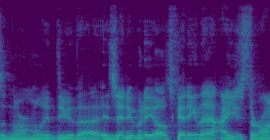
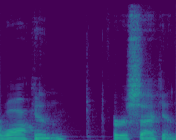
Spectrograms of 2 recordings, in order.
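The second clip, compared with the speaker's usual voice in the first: usual speaking voice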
